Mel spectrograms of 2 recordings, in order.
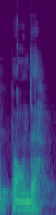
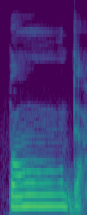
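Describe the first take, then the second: First: Said in the usual way. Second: "panda" in two beats, long first syllable. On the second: Shown as a demonstration. Teacher showing the two syllables, syllable by syllable. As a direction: stretch "pan", then add "da". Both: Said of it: "les deux syllabes de panda".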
